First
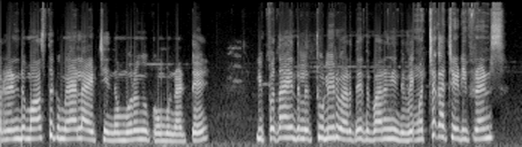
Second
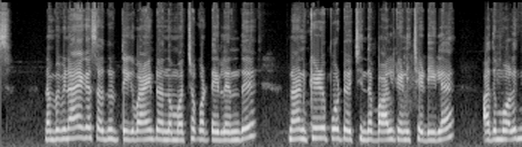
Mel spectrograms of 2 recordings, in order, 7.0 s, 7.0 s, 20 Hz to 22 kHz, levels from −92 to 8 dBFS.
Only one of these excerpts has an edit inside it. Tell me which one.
first; 1 cut; at 5.5 s

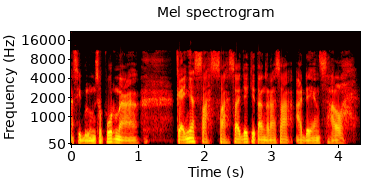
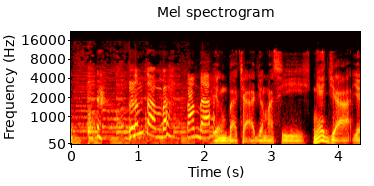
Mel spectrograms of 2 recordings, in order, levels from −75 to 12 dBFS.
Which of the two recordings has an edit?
second; 1 cut; at 2.1 s

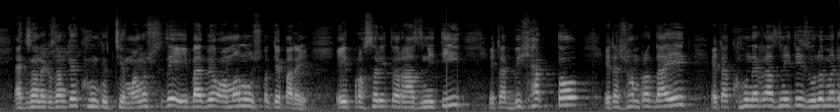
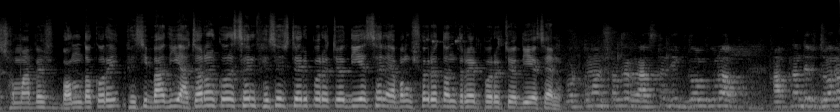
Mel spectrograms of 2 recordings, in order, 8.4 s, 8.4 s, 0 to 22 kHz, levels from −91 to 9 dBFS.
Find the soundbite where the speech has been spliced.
second; 2 cuts; at 1.3 s, 5.8 s

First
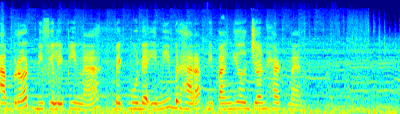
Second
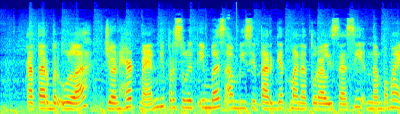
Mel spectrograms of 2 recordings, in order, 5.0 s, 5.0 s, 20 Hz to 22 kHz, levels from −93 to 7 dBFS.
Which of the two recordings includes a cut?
first; 1 cut; at 3.9 s

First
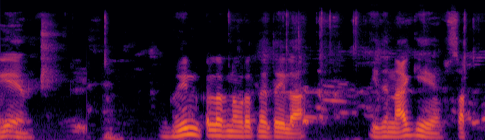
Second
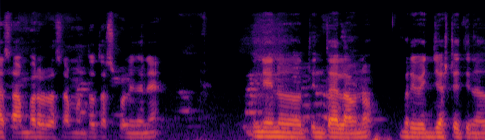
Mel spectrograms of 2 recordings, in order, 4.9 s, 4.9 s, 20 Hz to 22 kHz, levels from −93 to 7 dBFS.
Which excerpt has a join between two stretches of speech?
first; 1 cut; at 1.0 s

